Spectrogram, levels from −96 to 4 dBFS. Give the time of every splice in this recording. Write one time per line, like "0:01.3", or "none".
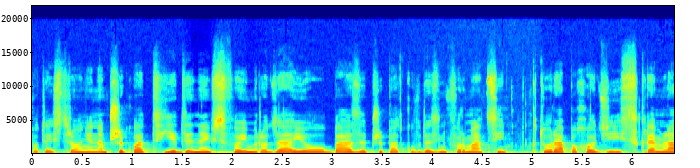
none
